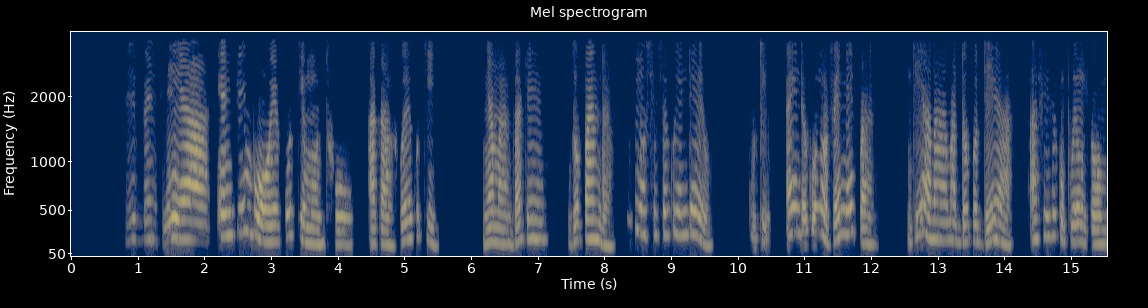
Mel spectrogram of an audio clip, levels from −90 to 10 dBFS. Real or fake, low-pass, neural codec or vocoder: fake; 3.6 kHz; vocoder, 44.1 kHz, 128 mel bands every 512 samples, BigVGAN v2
